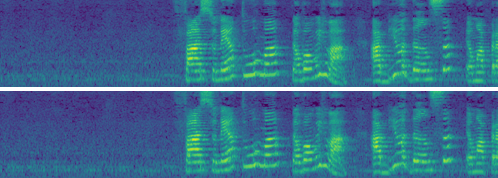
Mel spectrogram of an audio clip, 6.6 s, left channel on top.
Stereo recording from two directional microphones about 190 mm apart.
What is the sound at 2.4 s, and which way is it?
A woman's voice, 20° left (ahead or behind).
